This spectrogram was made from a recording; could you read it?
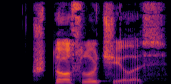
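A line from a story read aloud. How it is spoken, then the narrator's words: Even-voiced inquiry. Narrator (Russian): ровным голосом осведомился он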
